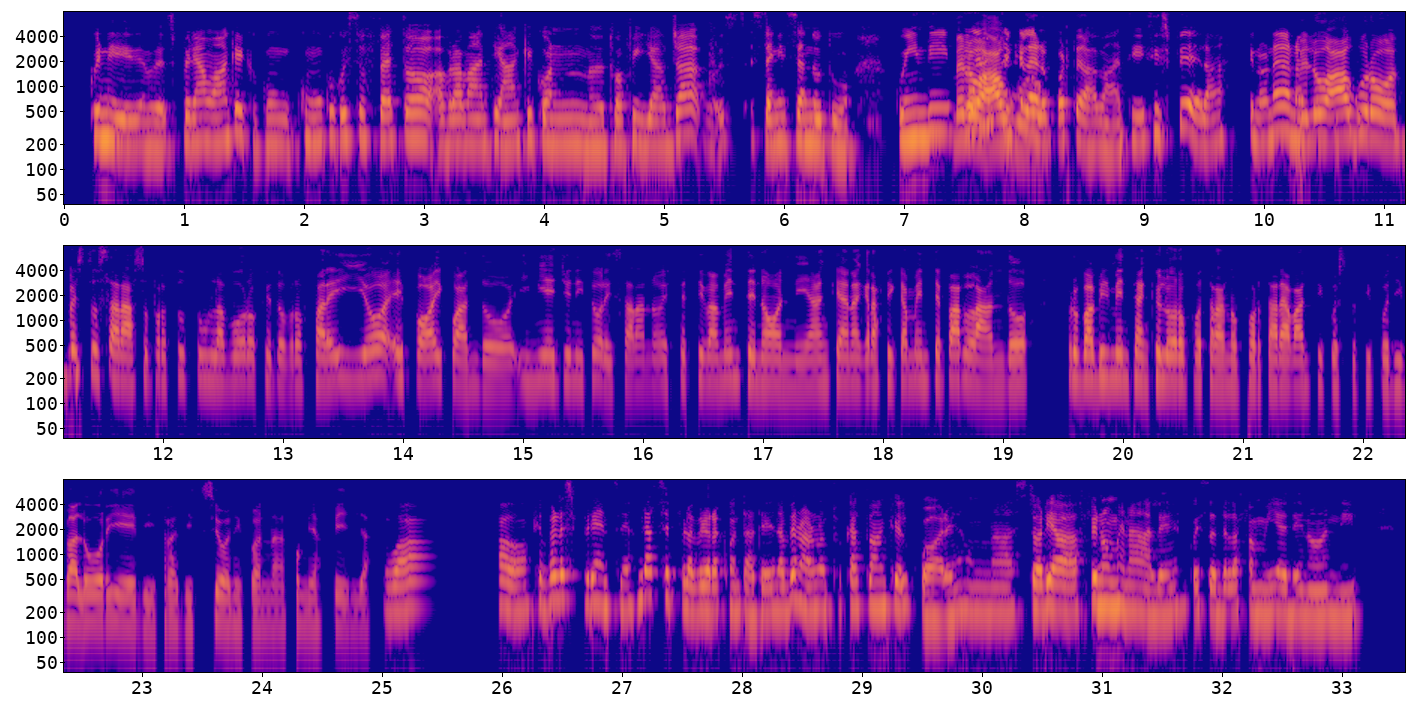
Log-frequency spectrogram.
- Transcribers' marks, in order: other background noise; unintelligible speech; unintelligible speech
- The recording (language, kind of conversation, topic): Italian, podcast, Qual è il ruolo dei nonni nella tua famiglia?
